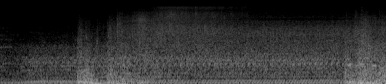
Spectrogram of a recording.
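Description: Water splashes as a heavy truck drives through it.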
